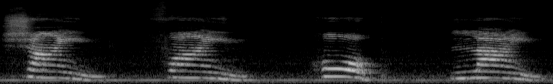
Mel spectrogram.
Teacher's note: അപ്പൊ ഈ ഐ എന്നുള്ളത് നമ്മൾ ലോങ് ആയിട്ട് വായിക്കണം. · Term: ലോങ് സൗണ്ട്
